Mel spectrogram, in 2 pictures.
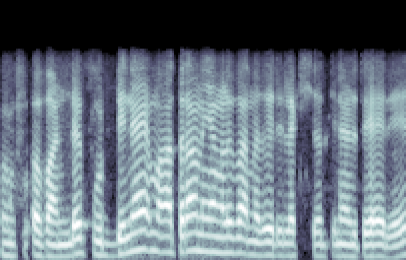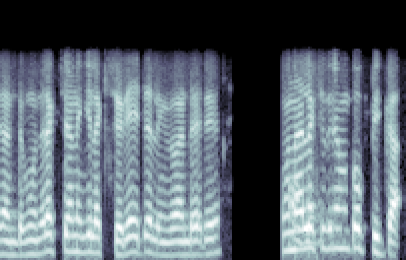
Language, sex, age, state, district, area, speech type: Malayalam, male, 18-30, Kerala, Malappuram, rural, conversation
